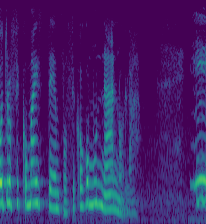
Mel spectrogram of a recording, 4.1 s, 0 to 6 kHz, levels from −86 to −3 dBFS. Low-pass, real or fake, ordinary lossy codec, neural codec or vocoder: 5.4 kHz; real; Opus, 64 kbps; none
